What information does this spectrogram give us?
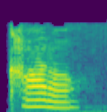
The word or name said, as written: cotyl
